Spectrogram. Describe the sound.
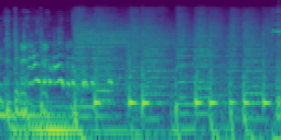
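A wild turkey gives a quick, wavering, rattling gobble at the start, followed by a loud rhythmic pulsing beat.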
